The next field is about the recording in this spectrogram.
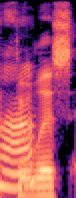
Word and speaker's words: Thewlis: So David Thewlis, and I believe that's how you say it, Thewlis as Ares.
